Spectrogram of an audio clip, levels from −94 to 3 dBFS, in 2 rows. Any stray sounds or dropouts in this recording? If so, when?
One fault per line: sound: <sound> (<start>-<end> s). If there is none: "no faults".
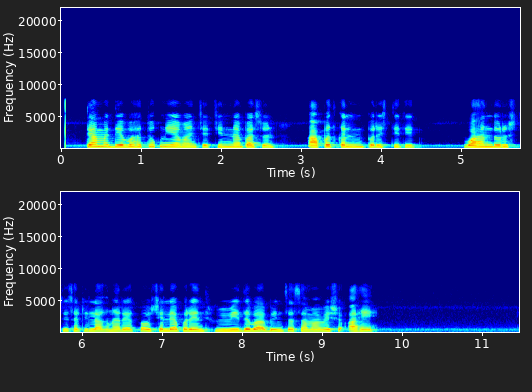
no faults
